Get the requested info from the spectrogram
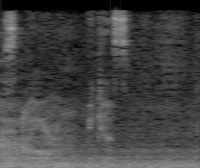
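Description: A faint, hushed voice close to a whisper, over a steady low room hum.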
